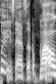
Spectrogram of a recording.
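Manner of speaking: high, tearful, crying and begging voice. Retelling a voicemail from mom begging to be called back: imitating mom crying. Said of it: "I got voicemails of her crying".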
